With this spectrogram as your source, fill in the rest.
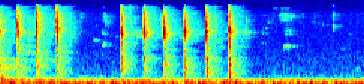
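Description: Cats lap and chew food noisily from a metal dish.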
